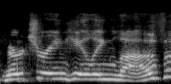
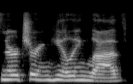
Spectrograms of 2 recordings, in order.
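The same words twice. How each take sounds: First: Grand title reveal. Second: Said in the usual way. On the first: Shown as a demonstration. Guest unveils her book title to the host, proud reveal. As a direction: announce the title like a reveal after a drum roll, rising at the end. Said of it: "drum roll please". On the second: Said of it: "And of course".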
